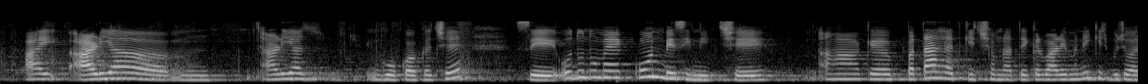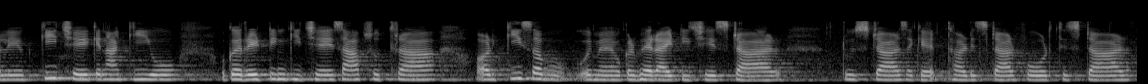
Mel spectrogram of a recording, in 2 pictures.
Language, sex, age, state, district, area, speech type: Maithili, female, 30-45, Bihar, Madhubani, rural, spontaneous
